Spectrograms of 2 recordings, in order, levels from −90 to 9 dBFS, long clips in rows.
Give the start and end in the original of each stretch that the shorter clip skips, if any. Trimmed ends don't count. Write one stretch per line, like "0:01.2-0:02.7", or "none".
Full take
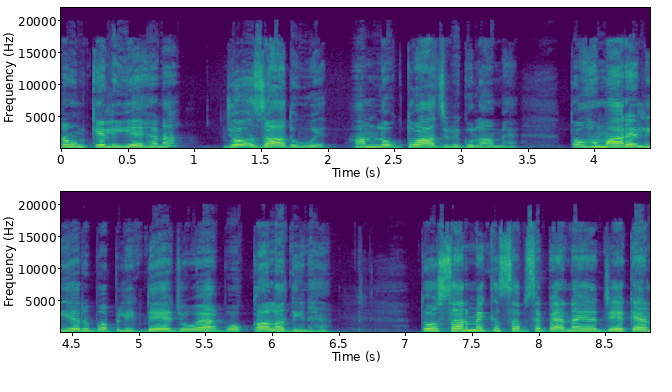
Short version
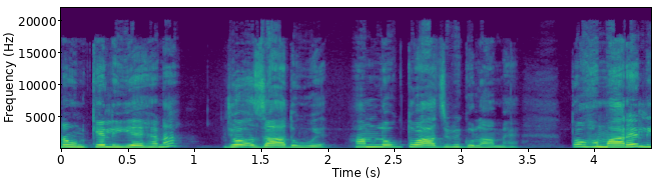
none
